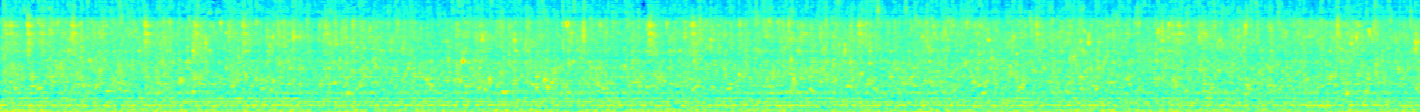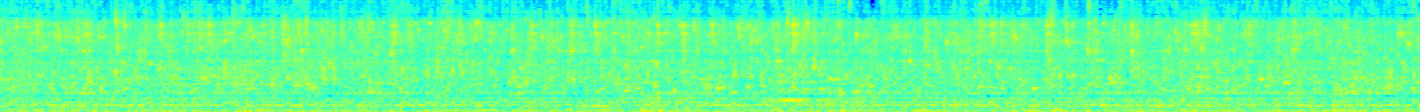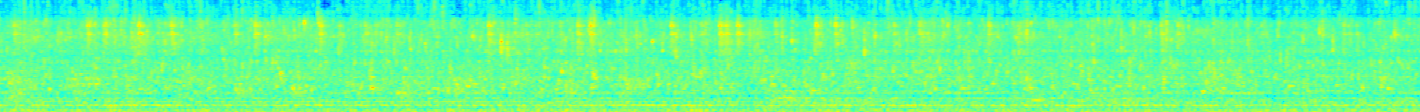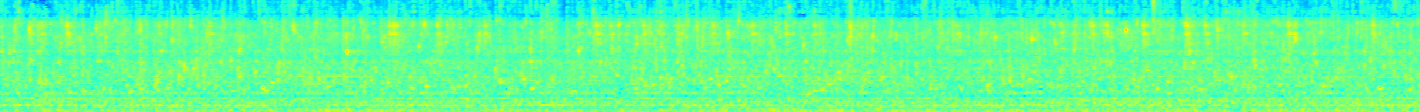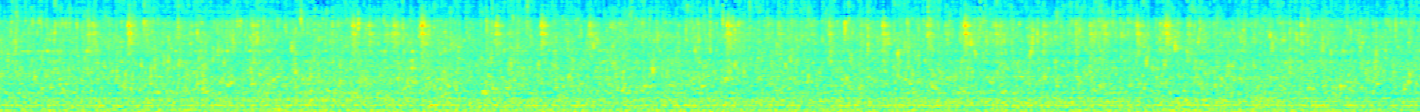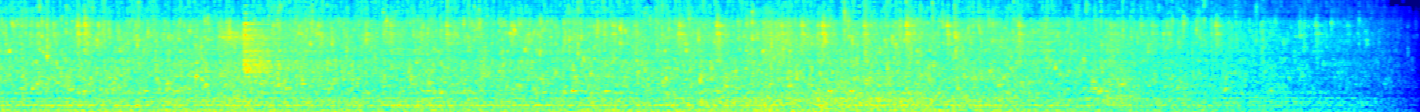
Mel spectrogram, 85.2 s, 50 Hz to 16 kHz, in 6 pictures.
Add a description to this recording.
the city, the country & me: may 28, 2008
